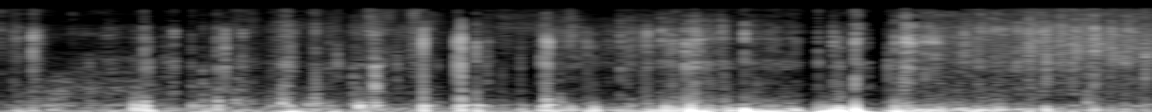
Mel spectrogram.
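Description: Long acrylic nails scratch and tap along the ornate gilt-tooled spine of a thick, solid antique hardback with a brown leather cover and red labels, held upright and then sideways. The result is a rapid run of dry, crinkly scratches and short taps with soft, low thumps, each sound dying away almost at once.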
